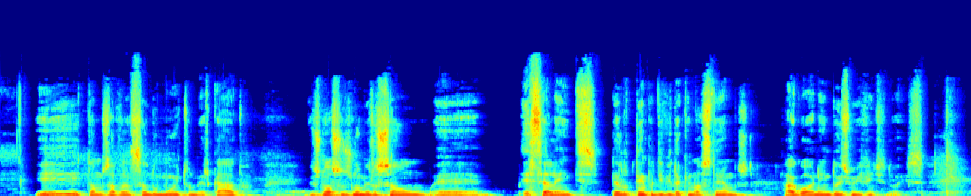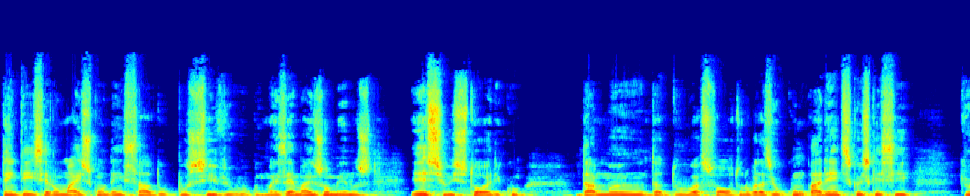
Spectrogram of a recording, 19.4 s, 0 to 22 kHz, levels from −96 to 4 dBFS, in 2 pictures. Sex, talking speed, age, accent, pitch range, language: male, 150 wpm, 50-69, Brazilian, 110-135 Hz, Portuguese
